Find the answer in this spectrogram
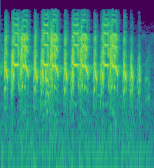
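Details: Grey francolin calling: loud, harsh, squawky notes in rapid bursts, about four strong grouped phrases in three seconds, then shorter fading notes near the end.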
